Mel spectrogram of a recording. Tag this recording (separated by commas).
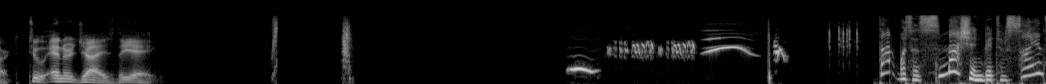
inside a small room, tweet, Speech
